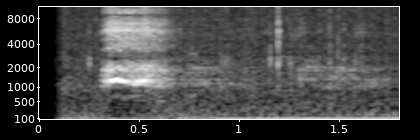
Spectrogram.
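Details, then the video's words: A crow calling near a person who went to investigate its warbles and strange sounds; one short harsh burst, with a low steady hum underneath. "Crows sure make strange sounds"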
